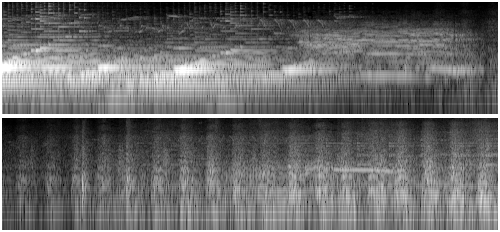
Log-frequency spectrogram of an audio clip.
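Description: A cow moos loudly and at length, then a train rolls past on a track running straight through a field of cows, with a steady, rhythmic clatter of wheels on the track, moderately loud. No one speaks.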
